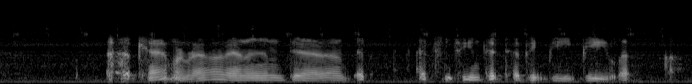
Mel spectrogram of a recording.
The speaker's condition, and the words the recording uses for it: Stuttering. As I said, if I stutter, I stutter, and that's all part of me being me, you know.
